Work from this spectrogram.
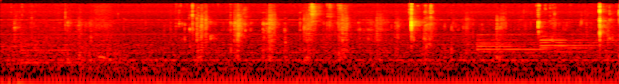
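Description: Tortilla chips dipped in green salsa are crunched and chewed close up, with repeated crisp bites and soft chewing against quiet background hiss.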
